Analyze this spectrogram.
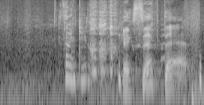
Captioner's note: sobbing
